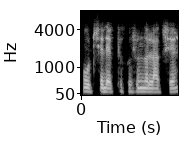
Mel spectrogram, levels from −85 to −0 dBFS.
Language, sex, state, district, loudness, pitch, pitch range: Bengali, male, West Bengal, Jalpaiguri, -21 LUFS, 125 Hz, 120-125 Hz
